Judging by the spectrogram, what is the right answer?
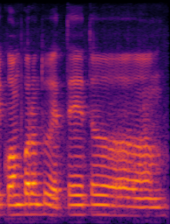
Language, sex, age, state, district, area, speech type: Odia, male, 45-60, Odisha, Balasore, rural, spontaneous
